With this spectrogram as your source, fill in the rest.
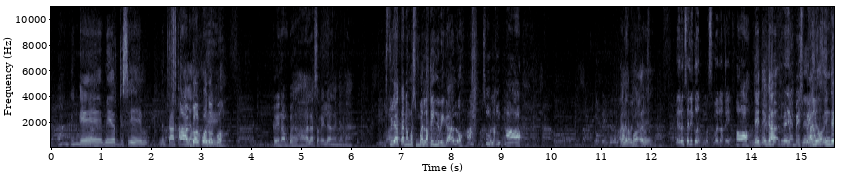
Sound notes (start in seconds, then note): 8.3 chuckles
